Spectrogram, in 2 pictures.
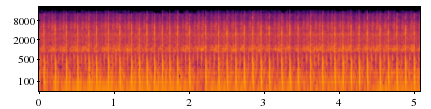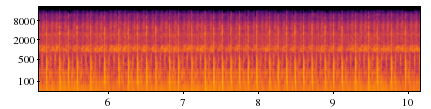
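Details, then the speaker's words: Small M17B model engine on first start after unboxing: fires in a rapid, sharp, perfectly even clatter at steady speed, loud for its size but running clean; normal running. "all right we'll put it back about where it was running at turn it on and see if it'll start for us again noisy little thing"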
